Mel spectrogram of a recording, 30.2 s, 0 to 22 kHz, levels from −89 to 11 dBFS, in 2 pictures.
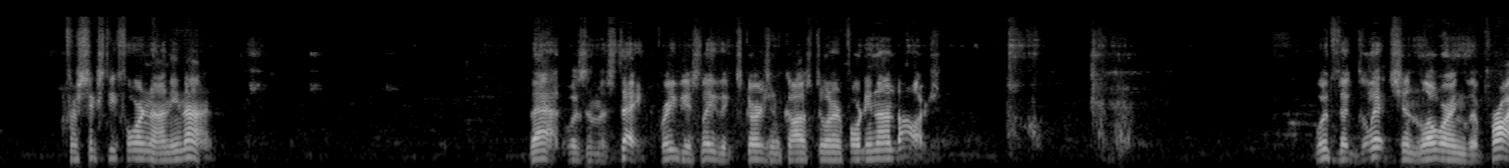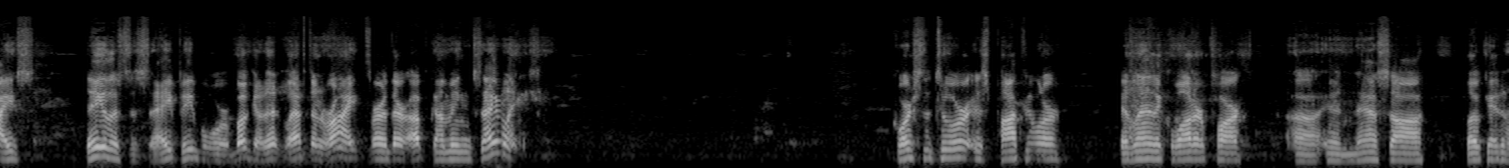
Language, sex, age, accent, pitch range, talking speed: English, male, 60-79, American, 135-165 Hz, 90 wpm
